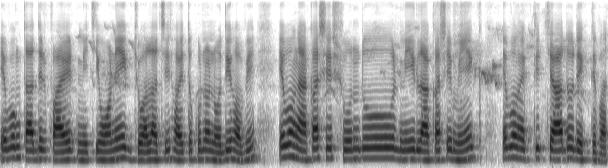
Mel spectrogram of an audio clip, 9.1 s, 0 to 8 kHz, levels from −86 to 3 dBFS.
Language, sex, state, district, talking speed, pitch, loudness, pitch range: Bengali, male, West Bengal, Kolkata, 150 wpm, 165 Hz, -14 LUFS, 155-180 Hz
